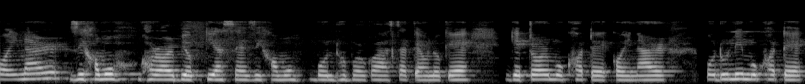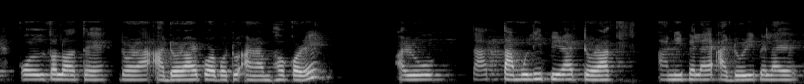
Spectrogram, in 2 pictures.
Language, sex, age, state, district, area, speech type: Assamese, female, 30-45, Assam, Dibrugarh, rural, spontaneous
